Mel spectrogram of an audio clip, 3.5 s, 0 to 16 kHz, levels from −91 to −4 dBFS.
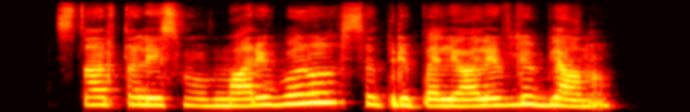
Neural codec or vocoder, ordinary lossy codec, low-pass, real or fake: codec, 44.1 kHz, 7.8 kbps, Pupu-Codec; AAC, 96 kbps; 14.4 kHz; fake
